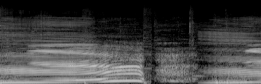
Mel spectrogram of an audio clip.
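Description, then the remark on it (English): A cow moos loudly in a long, drawn-out low bellow that rises at the end, then, after a brief pause, starts a second moo; the beef cow sound used as a contest cue on WRCO radio. “Starting May 20th, listen for the sound of our beef cow sizzle on WRCO.”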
